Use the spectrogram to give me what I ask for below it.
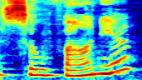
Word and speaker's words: Sylvania: And actually he pronounces Sylvania Sylvania, which is very fancy.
